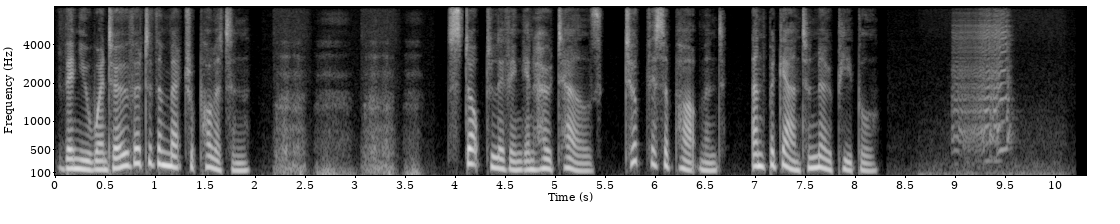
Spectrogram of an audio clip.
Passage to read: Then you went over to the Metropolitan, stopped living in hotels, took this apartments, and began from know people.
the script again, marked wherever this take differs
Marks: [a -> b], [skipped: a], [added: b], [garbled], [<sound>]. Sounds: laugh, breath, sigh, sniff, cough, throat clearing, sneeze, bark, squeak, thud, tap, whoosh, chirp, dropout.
Then you went over to the Metropolitan, [breath] stopped living in hotels, took this [apartments, -> apartment] and began [from -> to] know people. [squeak]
